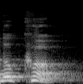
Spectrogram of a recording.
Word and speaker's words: দুঃখ: এখন তোমাদের প্রশ্ন থাকতে, তাহলে দুঃখ, দুঃখ কি খকে দুইবার হবে, হ্যাঁ এক্ষেত্রে আমরা বলবো দুঃখ, কারণ খ দুইবার হবে না, কারণ ক খ এগুলো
